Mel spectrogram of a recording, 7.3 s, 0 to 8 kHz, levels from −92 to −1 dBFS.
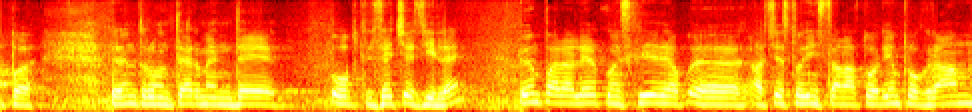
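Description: Throughout the clip there is gain pumping, most likely from input gain set far too high with a fast limiter or compressor clamping down on every loud moment. The level swings by around 20 dB: each loud sound is pulled down hard. Loud and soft passages sit unnaturally close together, giving a squashed quality. The call's microphone processing, which stops at 8 kHz, is working as intended.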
